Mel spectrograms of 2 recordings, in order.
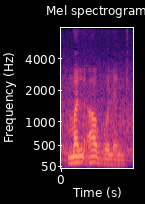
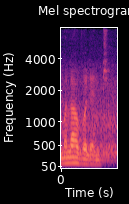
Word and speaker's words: malevolent: Pronunciation is malevolent, malevolent, malevolent. Imagine a violent male. Look at the word malevolent. It is composed of, it looks like it's composed of two words, male and violent.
